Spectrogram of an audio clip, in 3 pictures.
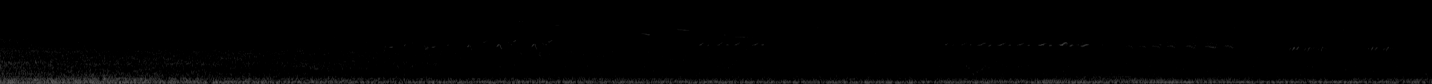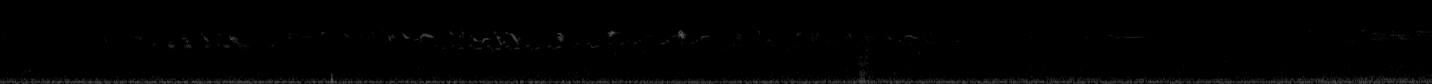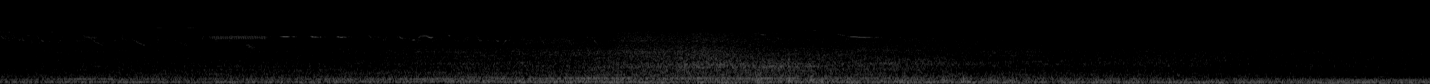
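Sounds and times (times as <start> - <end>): birds chirping and trilling: 9.2 - 34.4.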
